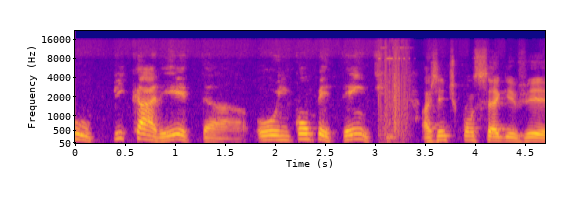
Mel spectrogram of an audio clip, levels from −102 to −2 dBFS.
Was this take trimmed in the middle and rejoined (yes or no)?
yes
